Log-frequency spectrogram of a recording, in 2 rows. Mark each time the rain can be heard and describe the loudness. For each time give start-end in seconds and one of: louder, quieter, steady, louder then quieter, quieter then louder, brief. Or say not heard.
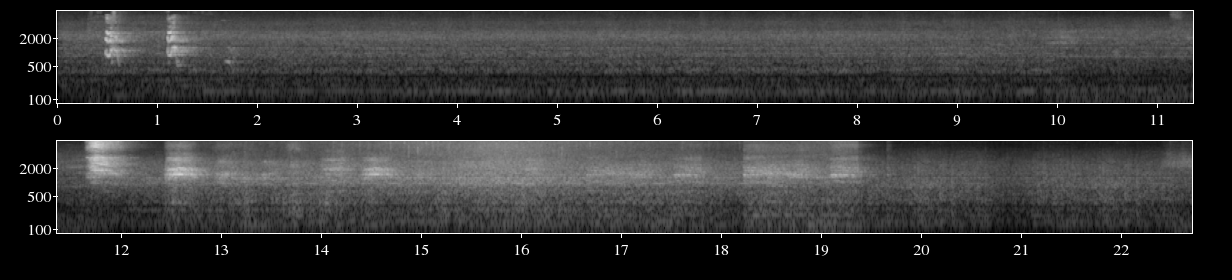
0.0-22.6 louder then quieter.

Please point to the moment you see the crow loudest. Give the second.
13 s.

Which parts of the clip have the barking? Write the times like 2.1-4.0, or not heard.
0.3-1.8.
